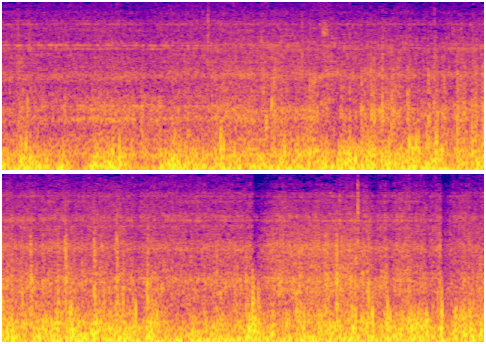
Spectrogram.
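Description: Mountain bike rolling over a dirt trail: low rumble of tyres and wind on the microphone, with the bike rattling and clicking over bumps throughout.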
